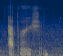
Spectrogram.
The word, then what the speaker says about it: aberration: summoning and ABD duration or how do you pronounce it yeah abjuration aberation aberration aberration got it yeah aberation it's let's see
